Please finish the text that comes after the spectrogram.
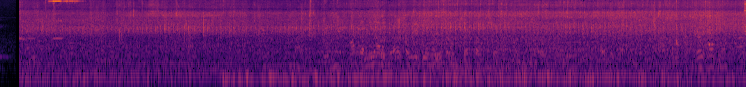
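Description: Motorcycle engines idling and revving at a youth bike rally for Chhatrapati Shivaji Jayanti after a brief pause, a steady low rumble with some voices mixed in.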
